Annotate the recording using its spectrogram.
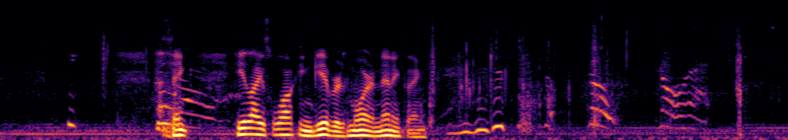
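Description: Small footsteps crunch on dry ground.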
